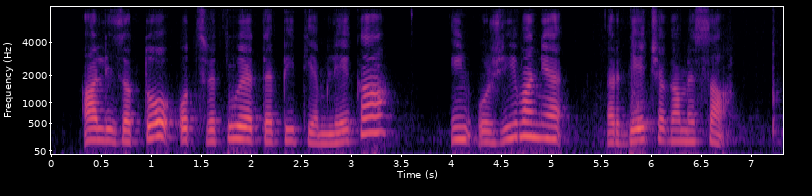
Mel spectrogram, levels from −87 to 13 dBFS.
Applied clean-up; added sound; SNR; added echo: neural separator model SepFormer DNS4.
